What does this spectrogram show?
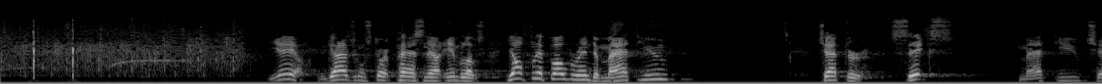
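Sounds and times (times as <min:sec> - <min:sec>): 
church congregation applauding the tithes and offerings: 0:00.0 - 0:02.6
speech: 0:02.7 - 0:06.8, 0:08.2 - 0:09.6, 0:10.2 - 0:11.0.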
